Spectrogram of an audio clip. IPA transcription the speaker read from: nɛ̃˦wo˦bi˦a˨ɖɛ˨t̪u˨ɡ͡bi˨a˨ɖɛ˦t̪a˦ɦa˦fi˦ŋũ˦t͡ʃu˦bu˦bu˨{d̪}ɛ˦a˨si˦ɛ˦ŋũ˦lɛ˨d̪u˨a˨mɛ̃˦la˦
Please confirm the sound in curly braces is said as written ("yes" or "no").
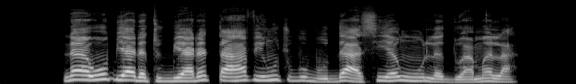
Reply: yes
